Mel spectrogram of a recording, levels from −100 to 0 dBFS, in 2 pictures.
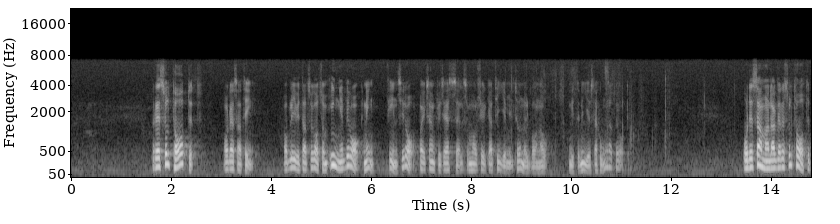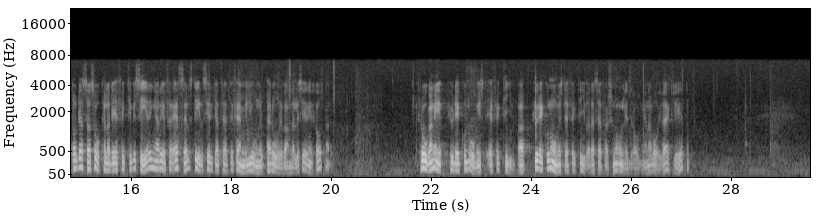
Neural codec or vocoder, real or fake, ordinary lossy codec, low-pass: none; real; none; 7.2 kHz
